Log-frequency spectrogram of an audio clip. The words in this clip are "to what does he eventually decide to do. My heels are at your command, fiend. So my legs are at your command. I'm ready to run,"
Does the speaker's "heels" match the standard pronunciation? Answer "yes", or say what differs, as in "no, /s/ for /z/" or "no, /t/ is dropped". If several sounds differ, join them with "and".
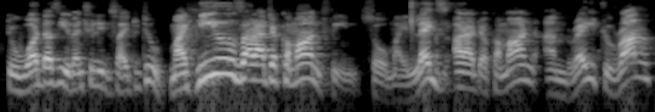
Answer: yes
